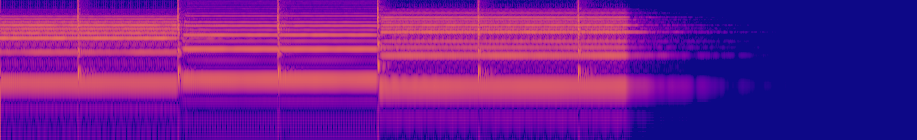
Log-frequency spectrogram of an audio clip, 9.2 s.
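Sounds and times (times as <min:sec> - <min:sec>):
clarinet: 0:00.0 - 0:07.1.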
